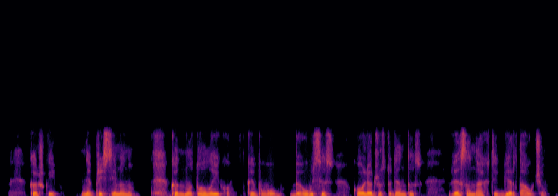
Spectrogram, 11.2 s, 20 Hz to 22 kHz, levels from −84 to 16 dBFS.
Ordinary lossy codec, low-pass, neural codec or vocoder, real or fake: Opus, 16 kbps; 7.2 kHz; vocoder, 22.05 kHz, 80 mel bands, WaveNeXt; fake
